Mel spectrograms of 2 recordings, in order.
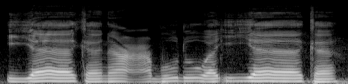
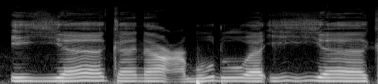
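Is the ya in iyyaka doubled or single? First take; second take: single; doubled. First: The ya sound is short and single. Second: The ya sound is doubled and held. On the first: The speaker calls it wrong. "A common mistake is to read it without the shaddah like this" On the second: The speaker calls it right. "emphasize the ya and then to release it like this"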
